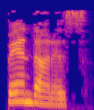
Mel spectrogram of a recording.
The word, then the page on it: bandanas: British English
